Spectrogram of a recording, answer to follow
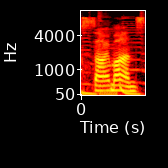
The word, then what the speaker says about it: Simons: IMG Academy in Bradington Simmons pronounced Symons said the Blazers joined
